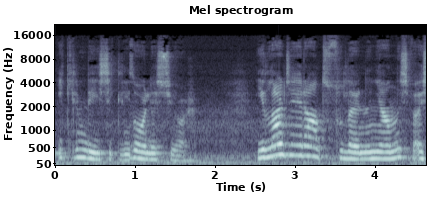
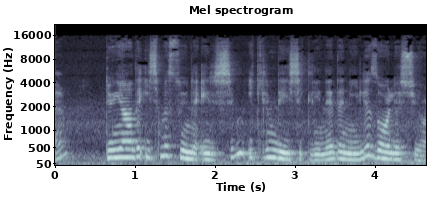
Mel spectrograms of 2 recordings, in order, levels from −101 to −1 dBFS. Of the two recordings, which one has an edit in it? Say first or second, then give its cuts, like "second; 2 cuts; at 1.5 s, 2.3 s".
first; 1 cut; at 0.9 s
